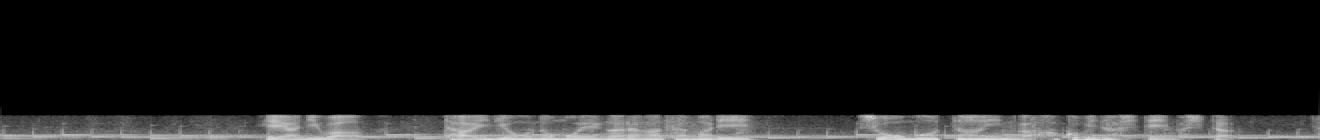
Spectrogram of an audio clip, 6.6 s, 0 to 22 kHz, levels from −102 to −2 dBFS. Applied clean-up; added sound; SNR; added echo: none; none; none; none.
